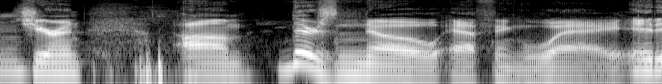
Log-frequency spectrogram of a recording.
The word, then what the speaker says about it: Sheeran: Sheeran.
